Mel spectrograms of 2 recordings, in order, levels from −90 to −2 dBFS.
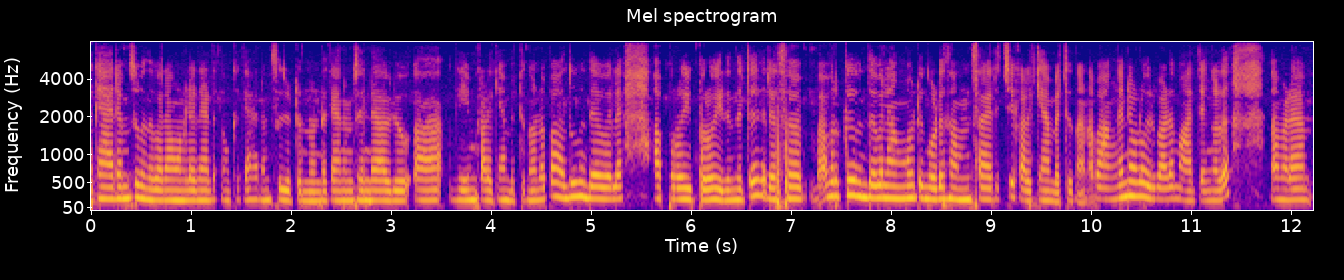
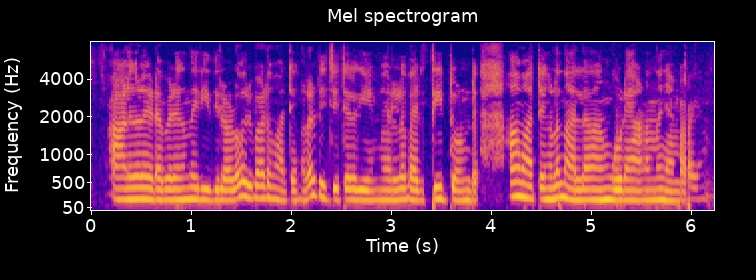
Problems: none marked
